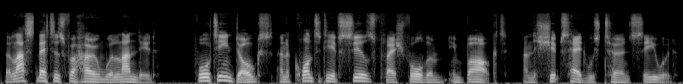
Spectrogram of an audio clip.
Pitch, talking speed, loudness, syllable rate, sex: 120 Hz, 220 wpm, -21 LUFS, 5.7 syllables/s, male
